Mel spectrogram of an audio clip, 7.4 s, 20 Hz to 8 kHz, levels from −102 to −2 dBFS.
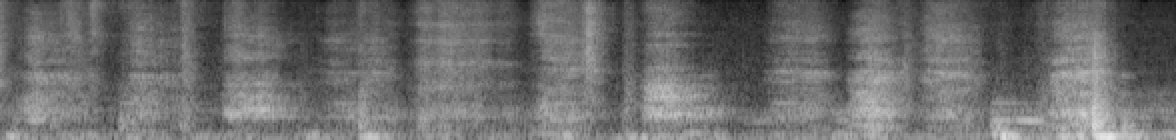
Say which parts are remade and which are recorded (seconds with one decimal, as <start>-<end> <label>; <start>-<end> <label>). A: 0.0-0.7 remade; 0.7-1.4 recorded; 1.4-3.7 remade; 3.7-5.0 recorded; 5.0-6.1 remade; 6.1-6.7 recorded; 6.7-7.4 remade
